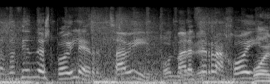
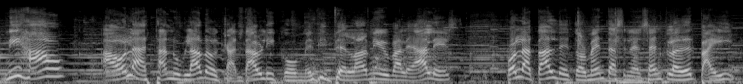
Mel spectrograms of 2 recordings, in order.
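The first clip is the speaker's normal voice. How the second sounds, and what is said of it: Put-on Chinese accent. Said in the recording (Spanish): “hoy le han pedido a ... que haga el tiempo en chino. Es acento chino ... con ese acento chino”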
